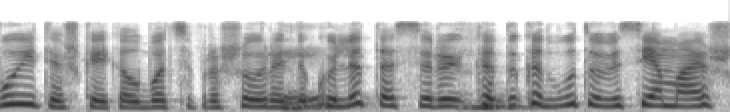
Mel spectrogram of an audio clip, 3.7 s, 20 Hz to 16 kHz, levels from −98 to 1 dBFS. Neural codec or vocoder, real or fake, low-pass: none; real; 7.2 kHz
